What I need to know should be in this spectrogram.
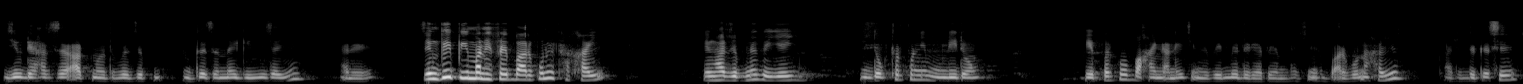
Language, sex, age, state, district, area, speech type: Bodo, male, 45-60, Assam, Kokrajhar, urban, spontaneous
